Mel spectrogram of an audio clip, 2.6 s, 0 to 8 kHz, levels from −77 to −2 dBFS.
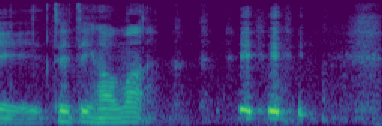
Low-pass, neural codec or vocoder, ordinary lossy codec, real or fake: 7.2 kHz; none; none; real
